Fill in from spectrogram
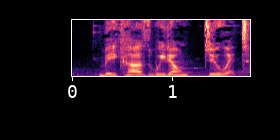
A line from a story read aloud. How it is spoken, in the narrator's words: she snapped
